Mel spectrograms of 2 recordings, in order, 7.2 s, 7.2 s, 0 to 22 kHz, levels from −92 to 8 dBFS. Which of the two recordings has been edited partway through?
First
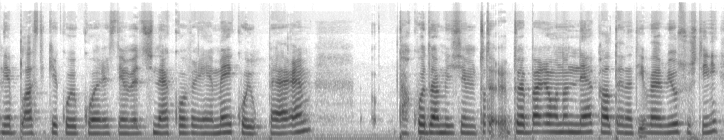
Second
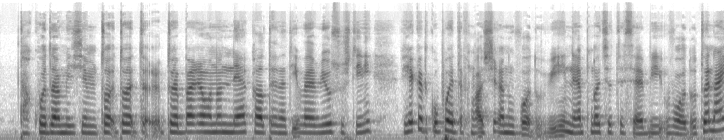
first; 1 cut; at 4.8 s

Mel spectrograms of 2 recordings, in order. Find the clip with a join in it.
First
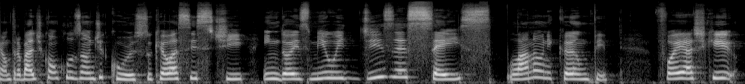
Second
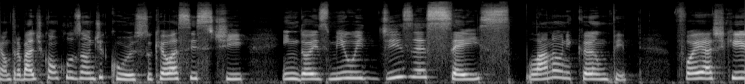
first; 1 cut; at 2.6 s

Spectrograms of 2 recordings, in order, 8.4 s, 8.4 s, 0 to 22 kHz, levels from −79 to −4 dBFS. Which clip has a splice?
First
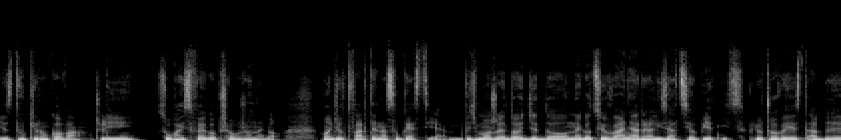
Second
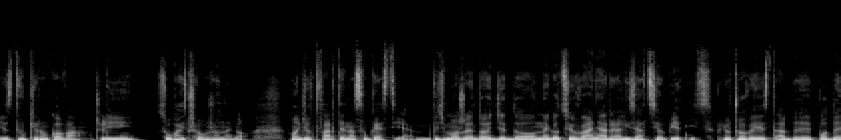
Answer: second; 1 cut; at 1.9 s

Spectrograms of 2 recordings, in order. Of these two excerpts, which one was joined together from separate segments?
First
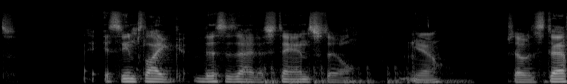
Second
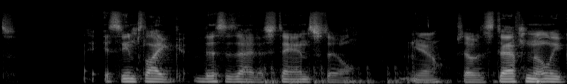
second; 1 cut; at 4.5 s

